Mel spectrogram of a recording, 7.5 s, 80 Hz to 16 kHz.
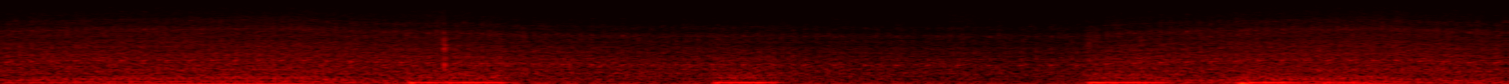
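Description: A construction vehicle drives around in Construction Simulator 2015, its low engine rumbling quietly and steadily, with short beeps and air-brake hisses breaking in now and then, and no talking.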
